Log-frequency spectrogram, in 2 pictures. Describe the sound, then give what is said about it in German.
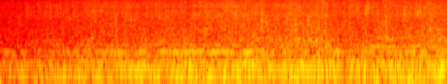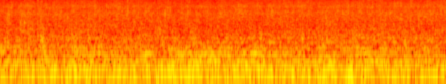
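Steady rain patters densely and evenly on a surface, a continuous wash of raindrops with a low rumbling undertone and no voices. “Das gleichmäßige Prasseln der Regentropfen macht dich schläfrig.”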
